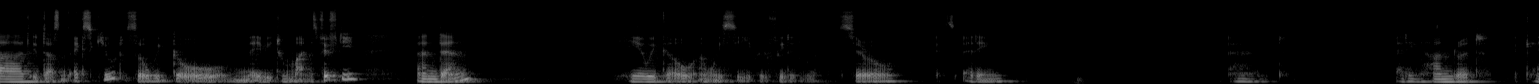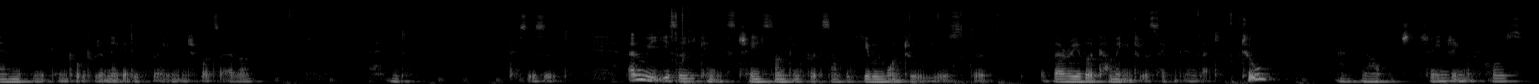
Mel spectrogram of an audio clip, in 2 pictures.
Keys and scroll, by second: 22.4 super+e, 27.8 super+e.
